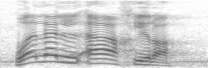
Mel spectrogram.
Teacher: آخرہ خا کے نیچے زیر ہے, باریک کریں گے مگر کس کو, خا کو تو باریک کریں گے نہیں, حرف مستعلیہ سے باریک نہیں کریں گے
